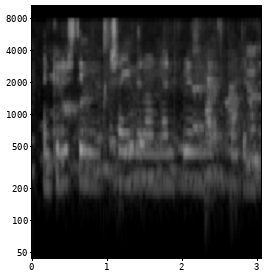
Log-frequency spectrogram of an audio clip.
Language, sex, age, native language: Icelandic, male, 11, Icelandic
